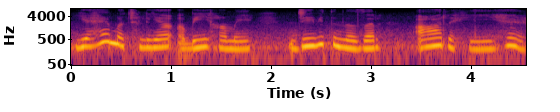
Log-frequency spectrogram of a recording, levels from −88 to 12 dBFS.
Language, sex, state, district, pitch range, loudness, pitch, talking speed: Hindi, female, Himachal Pradesh, Shimla, 215-265 Hz, -12 LUFS, 240 Hz, 120 wpm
